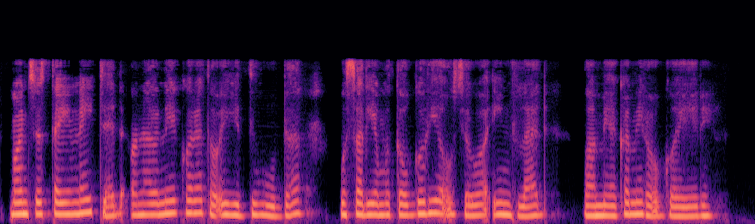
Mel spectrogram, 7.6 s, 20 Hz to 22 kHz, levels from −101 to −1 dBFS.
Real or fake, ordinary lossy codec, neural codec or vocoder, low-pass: fake; none; codec, 16 kHz, 1.1 kbps, Voila-Tokenizer; 7.2 kHz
